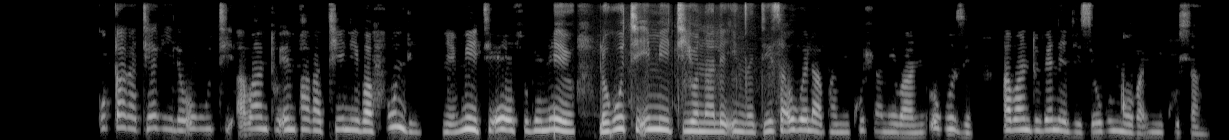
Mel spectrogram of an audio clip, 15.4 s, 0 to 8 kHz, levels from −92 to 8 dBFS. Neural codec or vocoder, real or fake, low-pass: none; real; 7.2 kHz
